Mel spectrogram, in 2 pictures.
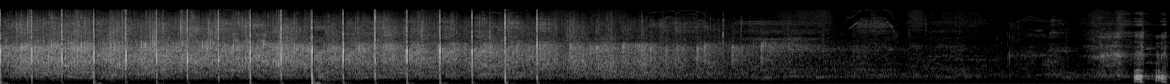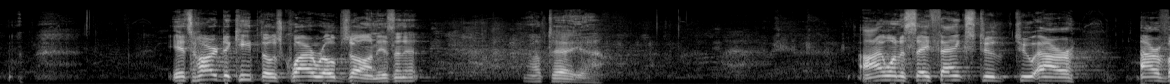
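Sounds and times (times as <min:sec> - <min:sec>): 
audience applause: 0:00.0 - 0:08.6
laughter: 0:10.7 - 0:12.4, 0:15.9 - 0:20.3
speech: 0:13.4 - 0:16.0, 0:17.0 - 0:17.8, 0:20.3 - 0:23.3.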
